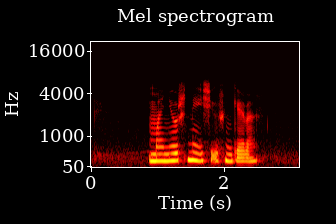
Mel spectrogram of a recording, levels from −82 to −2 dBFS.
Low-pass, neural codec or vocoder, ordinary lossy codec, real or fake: 7.2 kHz; none; none; real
